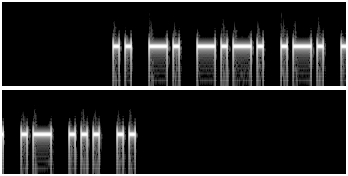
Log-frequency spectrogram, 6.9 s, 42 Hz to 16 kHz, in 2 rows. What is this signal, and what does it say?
Morse code, heard as a keyed tone, about 20 wpm, 700 Hz. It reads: INCREASI
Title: Build A Word - 4 Letters At A Time - 12-Letter Words - 20wpm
